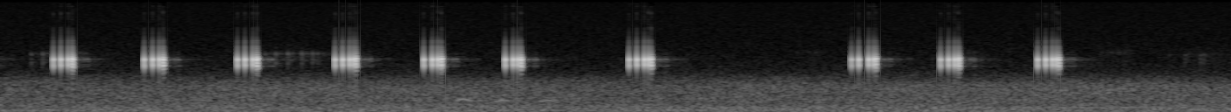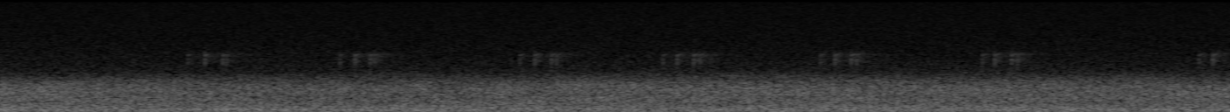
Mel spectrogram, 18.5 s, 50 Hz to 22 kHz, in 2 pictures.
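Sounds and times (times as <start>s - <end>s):
fainter froth frog calls near a house: 0.0s - 5.1s, 6.4s - 8.2s
Crinia signifera froth frog giving short sharp clicking notes: 0.3s - 4.1s, 4.7s - 5.0s, 6.4s - 8.1s.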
